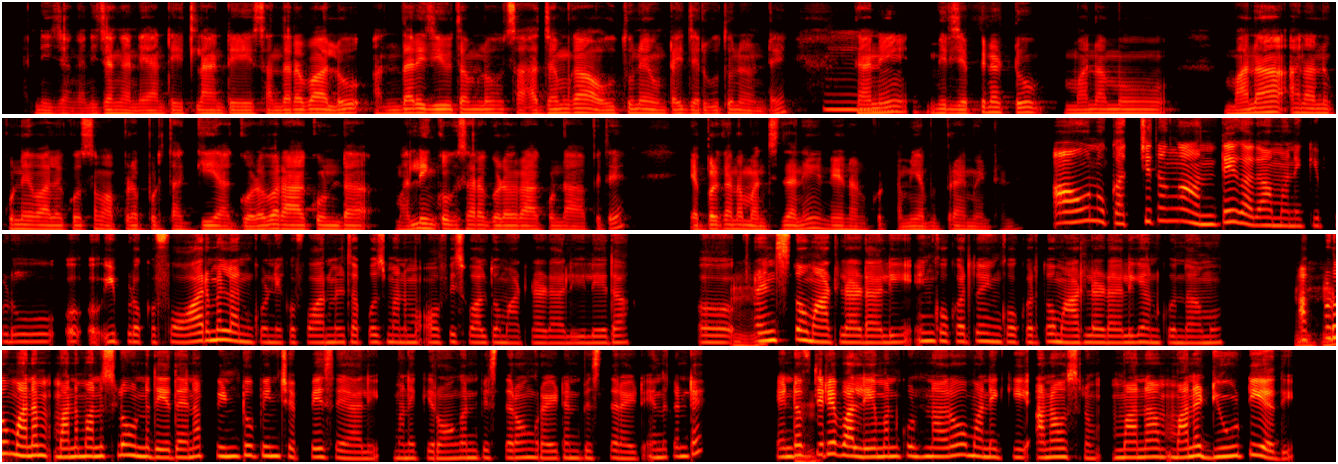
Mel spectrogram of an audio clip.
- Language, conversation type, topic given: Telugu, podcast, ఆన్‌లైన్ సందేశాల్లో గౌరవంగా, స్పష్టంగా మరియు ధైర్యంగా ఎలా మాట్లాడాలి?
- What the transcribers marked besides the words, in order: bird; in English: "ఫార్మల్"; in English: "ఫార్మల్ సపోజ్"; in English: "ఆఫీస్"; in English: "ఫ్రెండ్స్‌తో"; in English: "పిన్ టు పిన్"; in English: "రాంగ్"; in English: "రాంగ్ రైట్"; in English: "రైట్"; in English: "ఎండ్ ఆఫ్ ది డే"; in English: "డ్యూటీ"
